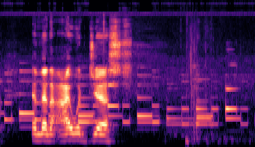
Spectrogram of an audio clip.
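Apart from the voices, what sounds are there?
telephone keypad tones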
